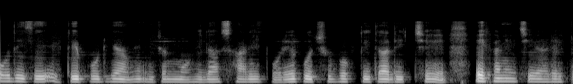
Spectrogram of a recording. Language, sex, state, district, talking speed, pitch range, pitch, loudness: Bengali, male, Odisha, Malkangiri, 135 wpm, 120-130 Hz, 125 Hz, -22 LUFS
